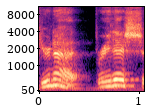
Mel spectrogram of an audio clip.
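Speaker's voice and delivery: slow, high-pitched mock questioning; mock disbelief. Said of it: "They're like".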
